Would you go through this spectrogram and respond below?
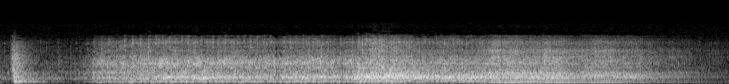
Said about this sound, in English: Now, set your brakes. Open that motor. And when I wave to you from the outside, take her off.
